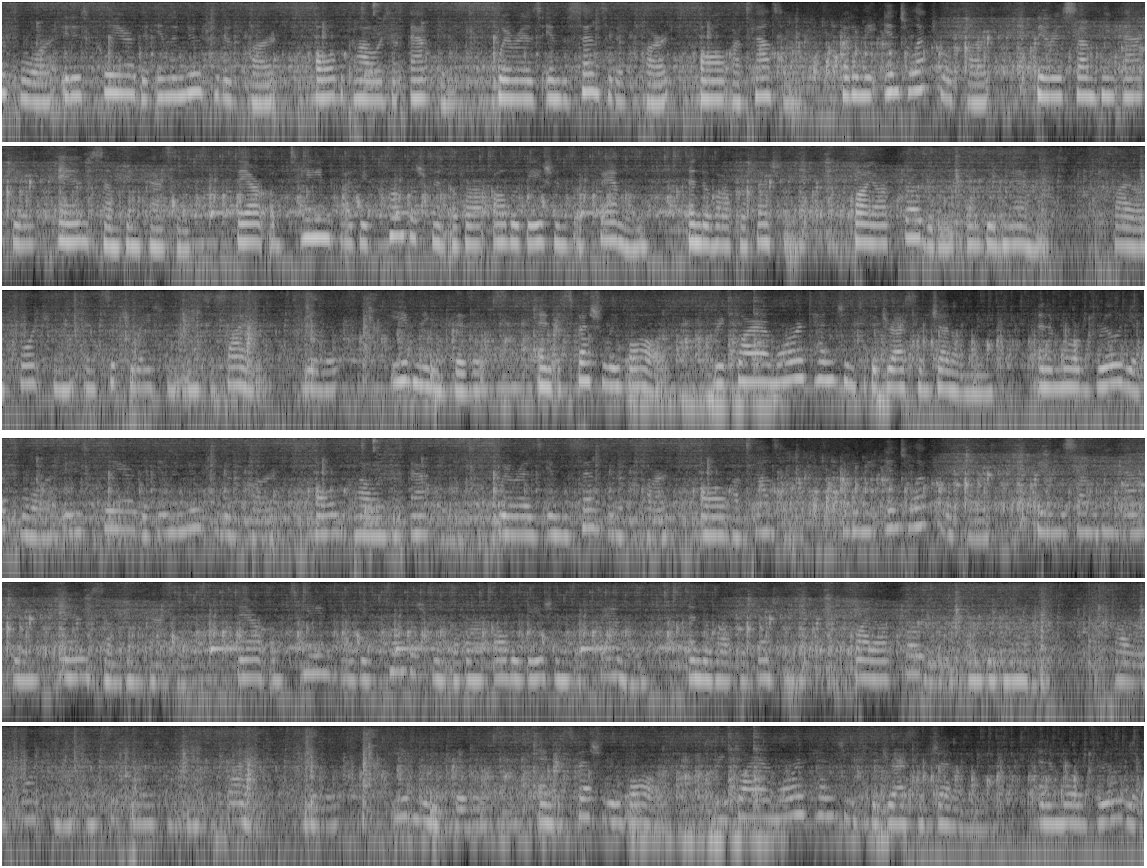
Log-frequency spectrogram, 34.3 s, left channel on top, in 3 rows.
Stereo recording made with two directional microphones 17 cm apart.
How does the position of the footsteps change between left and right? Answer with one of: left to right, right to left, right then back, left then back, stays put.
left then back.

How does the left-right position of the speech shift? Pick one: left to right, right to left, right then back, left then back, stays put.
stays put.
